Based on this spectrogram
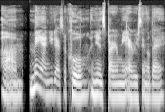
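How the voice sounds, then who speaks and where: A woman with a very deep, low pitch, a dark, mellow tone and fairly even intonation, in a dry, close sound with no echo on a very clean recording with a silent background. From Michigan. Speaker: podcast co-host, former educator. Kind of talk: casual chat.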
